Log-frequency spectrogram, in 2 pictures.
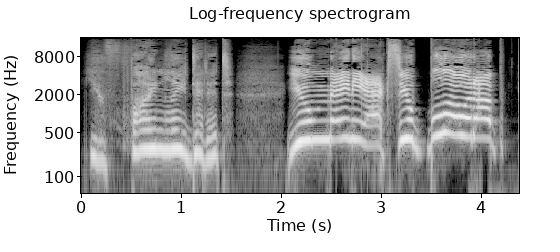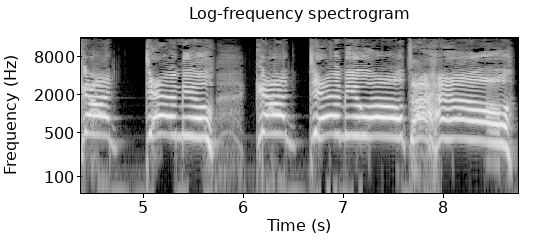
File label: teengirl, voice; Left 4 Dead 2; l4d1 finale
